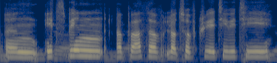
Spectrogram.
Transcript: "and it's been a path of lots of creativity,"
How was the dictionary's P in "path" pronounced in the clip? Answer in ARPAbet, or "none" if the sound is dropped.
B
